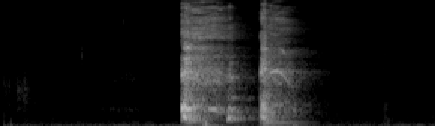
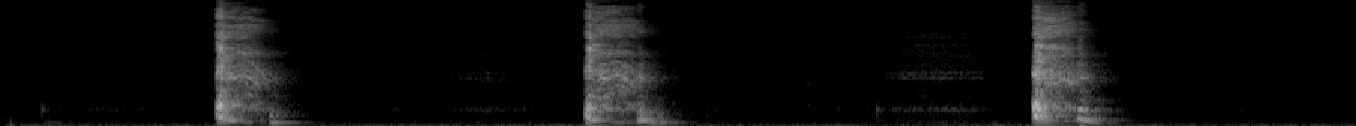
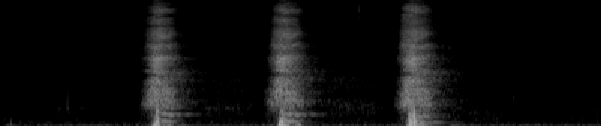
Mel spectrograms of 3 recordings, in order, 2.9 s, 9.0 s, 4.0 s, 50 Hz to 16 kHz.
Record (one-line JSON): {"cough_length": "2.9 s", "cough_amplitude": 21014, "cough_signal_mean_std_ratio": 0.28, "three_cough_length": "9.0 s", "three_cough_amplitude": 15277, "three_cough_signal_mean_std_ratio": 0.23, "exhalation_length": "4.0 s", "exhalation_amplitude": 10809, "exhalation_signal_mean_std_ratio": 0.23, "survey_phase": "beta (2021-08-13 to 2022-03-07)", "age": "45-64", "gender": "Female", "wearing_mask": "No", "symptom_runny_or_blocked_nose": true, "symptom_onset": "12 days", "smoker_status": "Never smoked", "respiratory_condition_asthma": false, "respiratory_condition_other": false, "recruitment_source": "REACT", "submission_delay": "5 days", "covid_test_result": "Negative", "covid_test_method": "RT-qPCR"}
